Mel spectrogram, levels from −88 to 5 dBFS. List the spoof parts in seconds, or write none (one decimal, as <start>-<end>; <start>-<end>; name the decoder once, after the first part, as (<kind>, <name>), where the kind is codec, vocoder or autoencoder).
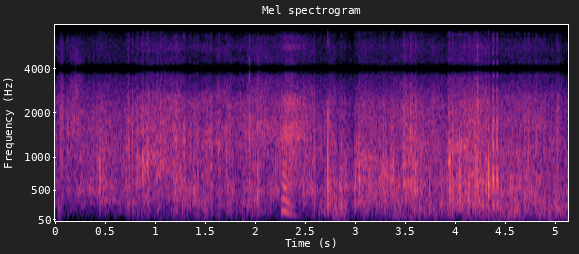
none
